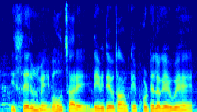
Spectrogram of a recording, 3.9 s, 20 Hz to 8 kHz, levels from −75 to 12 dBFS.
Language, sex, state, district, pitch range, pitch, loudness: Hindi, male, Jharkhand, Deoghar, 135-165 Hz, 155 Hz, -13 LUFS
